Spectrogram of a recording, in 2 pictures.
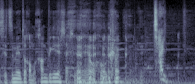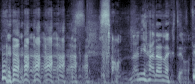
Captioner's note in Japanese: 笑い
